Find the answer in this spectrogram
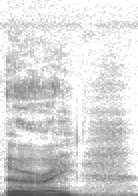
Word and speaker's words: Uri: So Uri Geller, it's pronounced Uri, and videos.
